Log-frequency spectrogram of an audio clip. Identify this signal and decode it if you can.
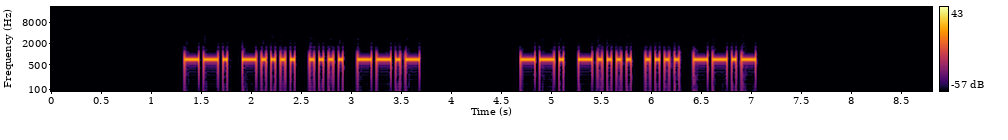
Morse code, heard as a keyed tone, about 25 wpm, 700 Hz. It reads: G6HQ G6HQ
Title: DXCC-100 Call Signs - 4 Characters - Repeated 2x - 25wpm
